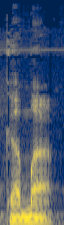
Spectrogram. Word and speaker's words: gamma: Kemudian ukuran lainnya berat jenis atau spesific eh tulisannya hampir Y ya. Kita bacanya gamma.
